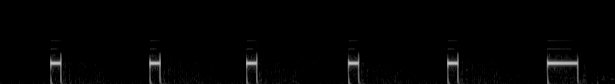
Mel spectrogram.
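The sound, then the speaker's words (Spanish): Radio time signal pips marking twelve noon: six evenly spaced, high, pure beeps about a second apart, the last one held noticeably longer, with silence between them. “pitos limpios, ¿verdad? Y las 12 en punto del mediodía.”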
